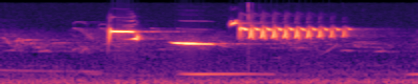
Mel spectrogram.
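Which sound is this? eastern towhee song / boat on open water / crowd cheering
eastern towhee song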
